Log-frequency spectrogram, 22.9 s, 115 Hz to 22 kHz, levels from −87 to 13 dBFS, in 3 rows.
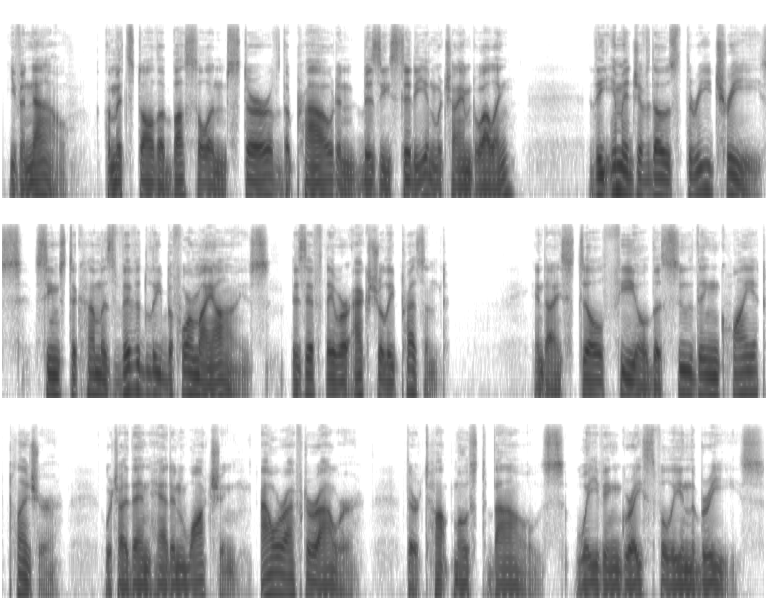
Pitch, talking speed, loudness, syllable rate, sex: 90 Hz, 170 wpm, -19 LUFS, 4.7 syllables/s, male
